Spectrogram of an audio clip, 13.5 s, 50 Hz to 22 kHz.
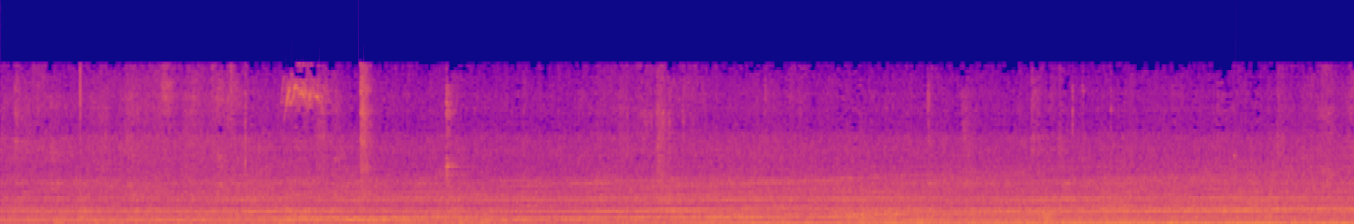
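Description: Incheon Metro Line 1 train's Alstom IGBT traction inverter and motors whining as the train accelerates away from a station, the whine rising in pitch in several overlapping glides. Underneath, the rumble of the wheels on the rails grows gradually louder as speed builds.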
